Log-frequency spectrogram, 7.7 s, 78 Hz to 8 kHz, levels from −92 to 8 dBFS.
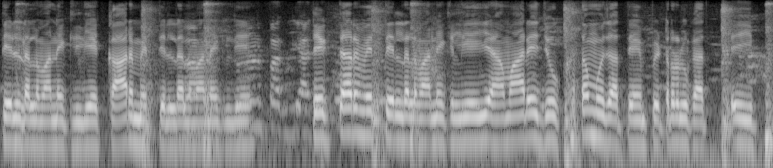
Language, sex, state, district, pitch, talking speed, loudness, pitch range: Hindi, male, Bihar, Kishanganj, 155 Hz, 210 wpm, -14 LUFS, 140-165 Hz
